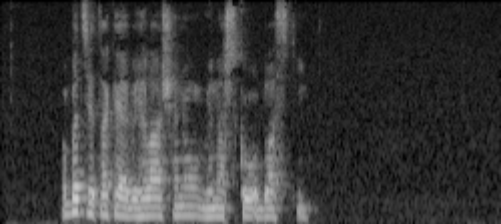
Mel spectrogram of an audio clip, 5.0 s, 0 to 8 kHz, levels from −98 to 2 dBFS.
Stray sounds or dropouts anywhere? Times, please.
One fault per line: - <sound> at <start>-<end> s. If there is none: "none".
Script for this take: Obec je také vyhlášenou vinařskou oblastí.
none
